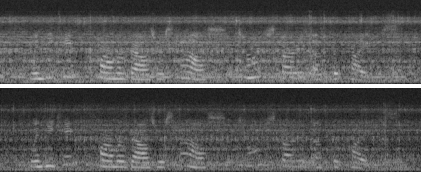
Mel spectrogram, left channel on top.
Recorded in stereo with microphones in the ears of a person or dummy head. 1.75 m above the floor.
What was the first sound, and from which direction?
A woman speaking, centre (ahead or behind).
